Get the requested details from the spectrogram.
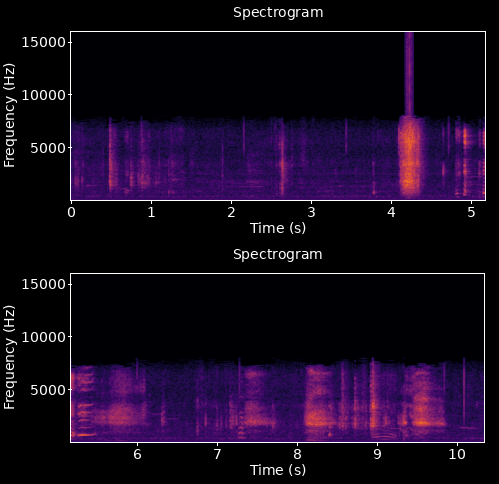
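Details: Laughing while having hiccups, unable to laugh properly: repeated sharp hiccup bursts mixed with laughter and babble over a steady room hum.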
